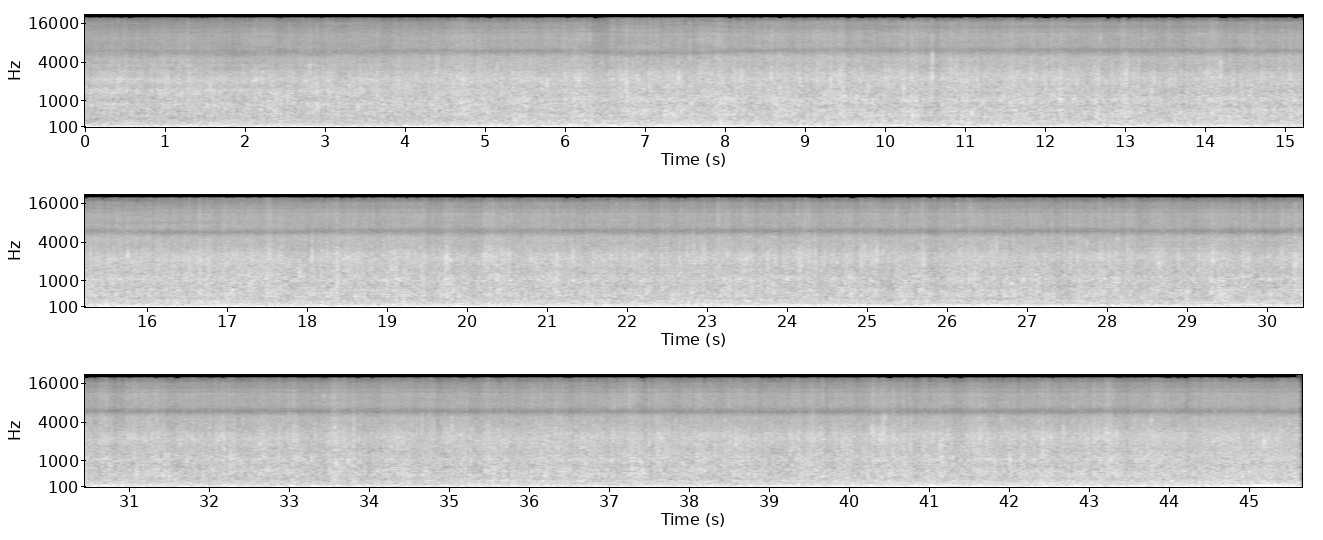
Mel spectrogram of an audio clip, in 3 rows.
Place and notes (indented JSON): {
  "date": "2011-05-25 11:18:00",
  "description": "Brussels, Jardin du Palais des Académies - The fountain.",
  "latitude": "50.84",
  "longitude": "4.37",
  "timezone": "Europe/Brussels"
}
